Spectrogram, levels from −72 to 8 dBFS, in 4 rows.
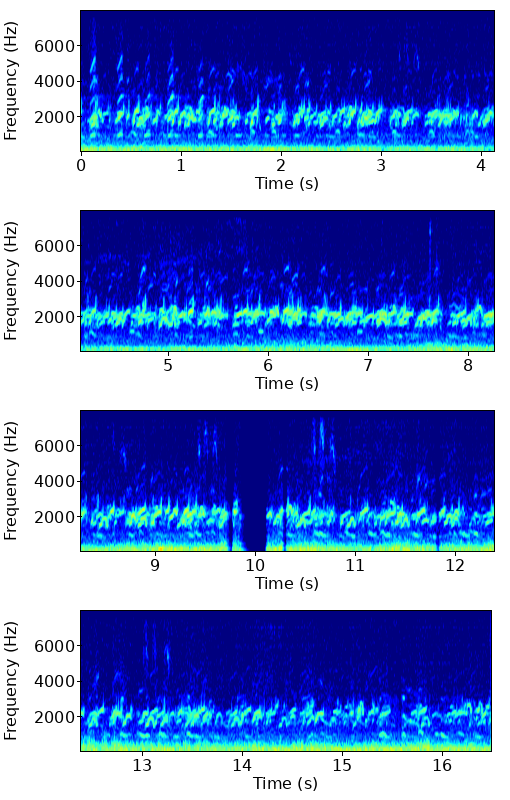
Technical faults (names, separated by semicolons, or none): short stall from a late packet; call audio freeze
